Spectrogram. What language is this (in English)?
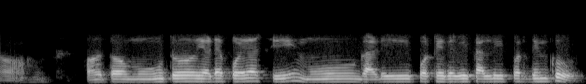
Odia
